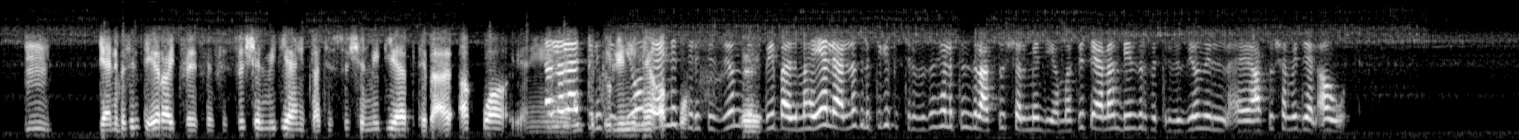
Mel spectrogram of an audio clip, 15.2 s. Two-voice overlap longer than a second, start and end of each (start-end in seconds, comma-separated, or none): 5.5-6.9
